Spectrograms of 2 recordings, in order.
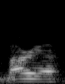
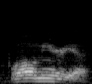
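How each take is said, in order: First: Maria with an open "ah" in the first syllable; second pronunciation option. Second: Walmiria with "MEER-ee-uh" at the end; first pronunciation option. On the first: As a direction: say Maria as MAR-ee-uh. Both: Shown as a demonstration. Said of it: "one of those two".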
